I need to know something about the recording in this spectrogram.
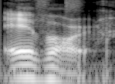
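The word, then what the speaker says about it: Eivør: Ça s'écrit E-I-V-O-O avec une petite barre R, mais ça a l'air qu'il faut dire Ever.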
